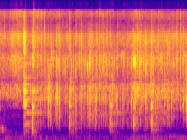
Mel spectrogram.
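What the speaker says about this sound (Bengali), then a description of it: "রসুনটা খুব ভালো করে ভেজে নিতে হবে" Garlic, dried red chillies and panch phoron frying in foaming mustard oil, a close bubbling sizzle cut by repeated sharp clinks and scrapes of a spoon stirring the pan at an uneven rhythm.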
